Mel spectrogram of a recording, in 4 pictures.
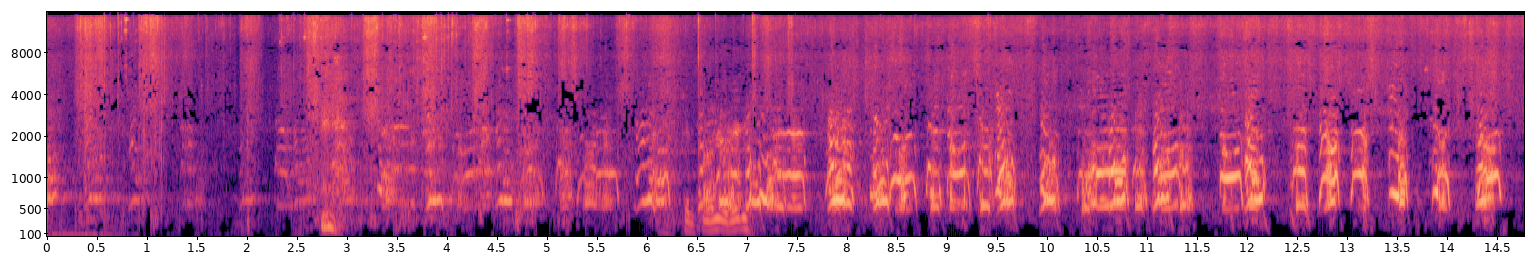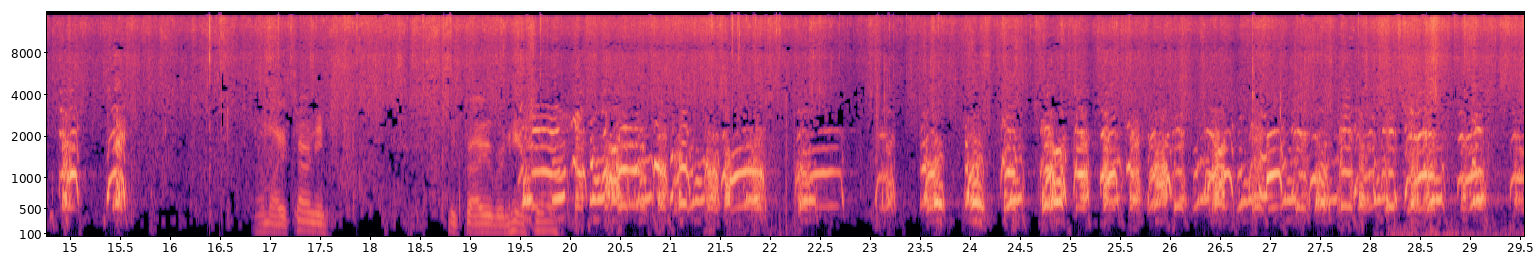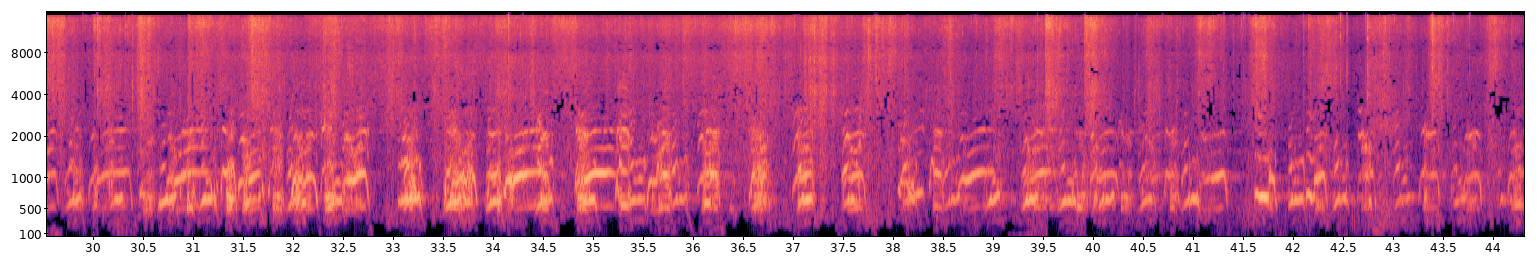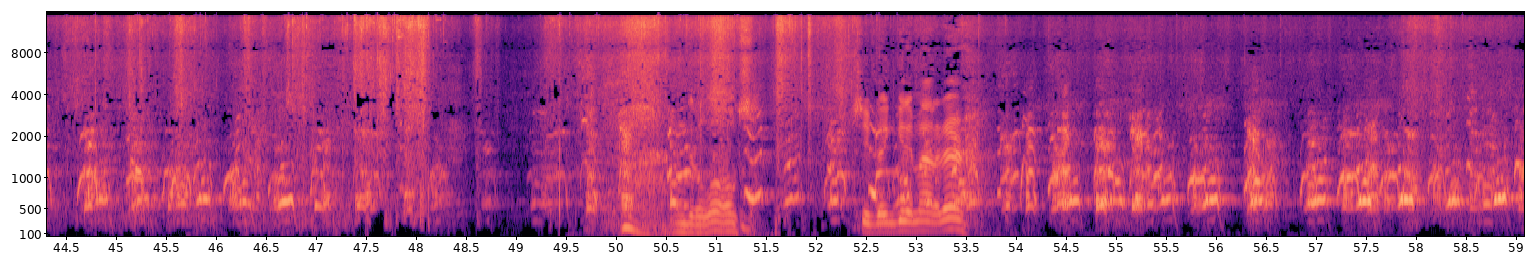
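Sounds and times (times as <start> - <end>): dogs yipping and baying: 0.0 - 17.1, 18.0 - 59.0.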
